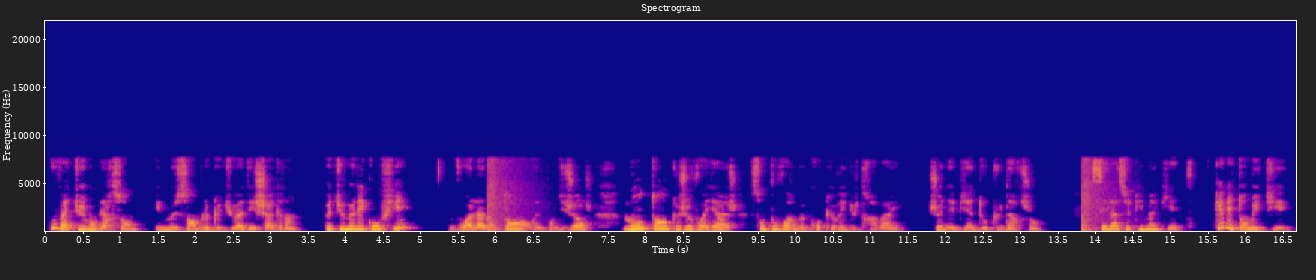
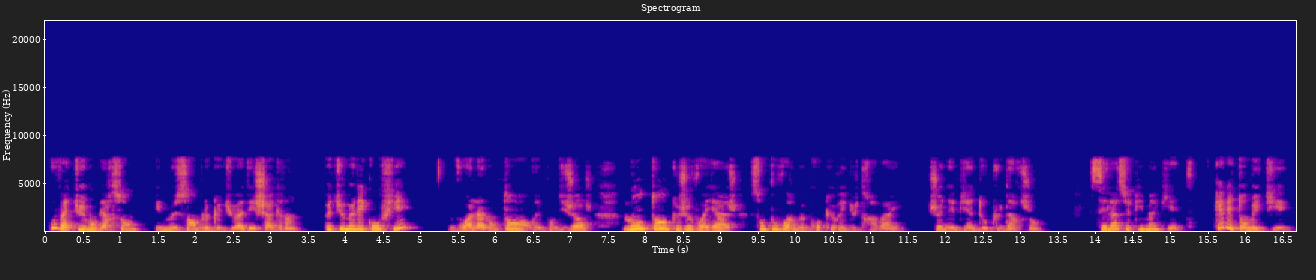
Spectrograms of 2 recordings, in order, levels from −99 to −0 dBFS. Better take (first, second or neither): second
